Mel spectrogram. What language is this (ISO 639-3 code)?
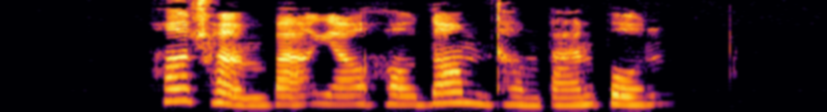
yue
